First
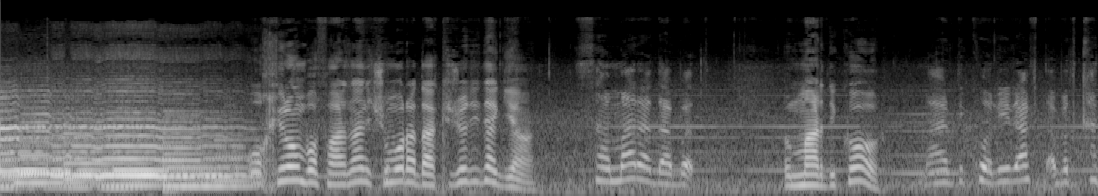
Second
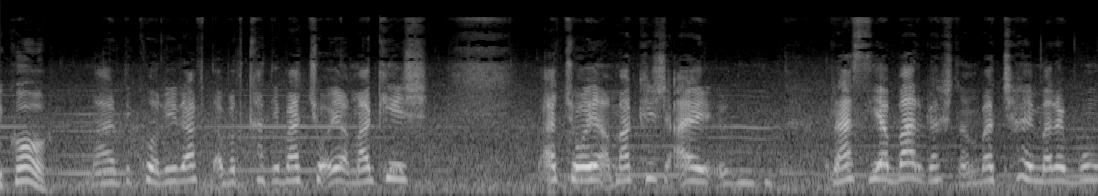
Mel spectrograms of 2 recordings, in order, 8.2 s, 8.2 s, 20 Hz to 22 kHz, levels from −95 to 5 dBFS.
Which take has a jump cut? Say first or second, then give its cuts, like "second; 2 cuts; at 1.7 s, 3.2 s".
first; 1 cut; at 1.8 s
